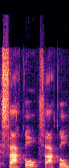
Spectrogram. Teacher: it's a syllabic l so there's a little bit of a schwa sound before it · But you can say it fackle, just like we do Seattle or little, where I'm moving right from that L to that flap, faculty, or that K to that L, fackle. It's a syllabic L, so there's a little bit of a schwa sound before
